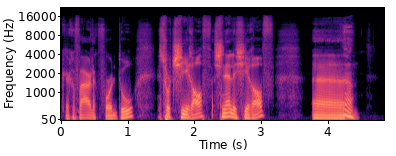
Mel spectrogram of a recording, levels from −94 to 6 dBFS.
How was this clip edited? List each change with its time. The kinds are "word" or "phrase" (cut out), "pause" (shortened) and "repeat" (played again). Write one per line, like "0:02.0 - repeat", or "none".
none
